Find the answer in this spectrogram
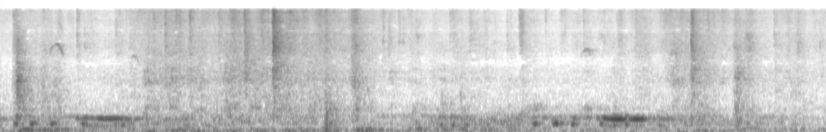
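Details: Mother racing homer pigeon cooing softly in a low voice, two rolling coo phrases roughly two and a half seconds apart, with scattered knocks and clicks around it.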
